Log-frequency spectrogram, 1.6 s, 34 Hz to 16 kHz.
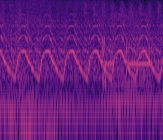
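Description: An ambulance siren from GTA 5 wails in a steady repeating up-and-down sweep, loud and continuous over a low engine rumble, with no talking.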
